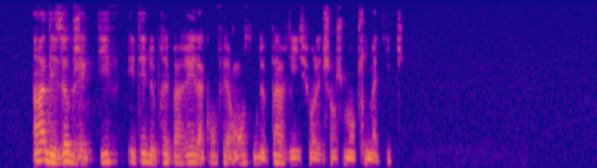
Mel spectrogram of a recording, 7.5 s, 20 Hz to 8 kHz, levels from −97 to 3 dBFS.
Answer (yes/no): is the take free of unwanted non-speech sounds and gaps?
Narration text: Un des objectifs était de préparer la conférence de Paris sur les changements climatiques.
yes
